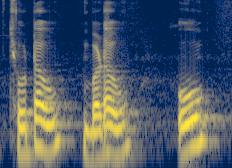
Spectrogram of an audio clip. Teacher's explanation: व्रतमुखी जो होगा उसमें क्या आएगा? बोलते समय होंठ का जो आकार है वो व्रत की तरह हो जाता है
